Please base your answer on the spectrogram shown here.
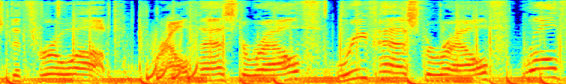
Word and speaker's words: Ralph: 1 yeah ray Fiennes first name is spelled like Ralph but pronounced Rafe and his brother Joseph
